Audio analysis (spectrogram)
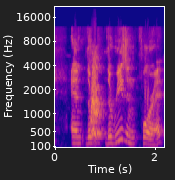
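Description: A dog barks in a quick run of four loud, close woofs and yips, heard over someone talking indoors.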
